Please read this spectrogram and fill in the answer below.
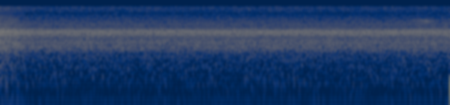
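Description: Near silence: faint steady hiss and low hum of the recording's background.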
